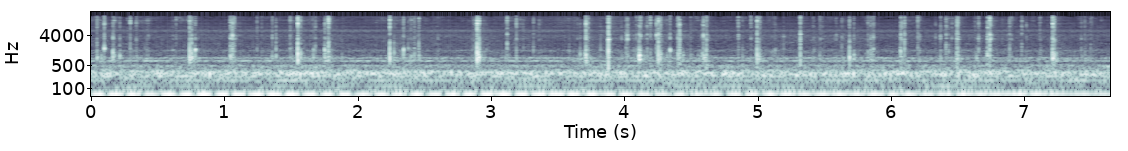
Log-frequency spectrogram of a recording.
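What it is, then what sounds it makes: Plastic lip gloss tube with metal cap. A small, slim pink plastic lip gloss tube with a silver metallic cap, filled with product, is held in one hand and tapped with the fingertips and nails of the other hand. Quick, light ticking taps come in a steady, slightly uneven patter over a constant low hum.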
